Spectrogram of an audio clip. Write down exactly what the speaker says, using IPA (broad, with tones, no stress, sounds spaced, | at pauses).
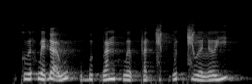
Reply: k u˨˦ ə̯ h w ɛ˨˦ ɗ a̰˧˥ w | ɓ o˨˩ k̚ v a˧ ŋ h w əː˨˩ p̚ f a̰˧˨ n t͡ɕ u˨˩ k̚ v u˦˥ t̚ t͡ɕ u˨˩ ə̯ l ə˨˦ j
